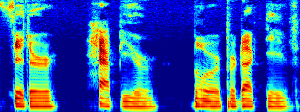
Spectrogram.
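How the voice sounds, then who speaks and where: A man's put-on character voice, fairly low in pitch, at a very slow pace, in a very clean recording with a silent background. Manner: sad, flat.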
